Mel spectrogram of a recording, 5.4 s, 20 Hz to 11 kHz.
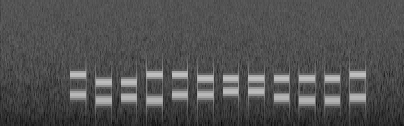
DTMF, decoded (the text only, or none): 914398005226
